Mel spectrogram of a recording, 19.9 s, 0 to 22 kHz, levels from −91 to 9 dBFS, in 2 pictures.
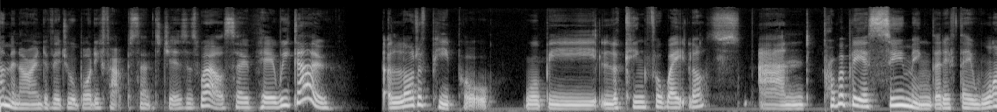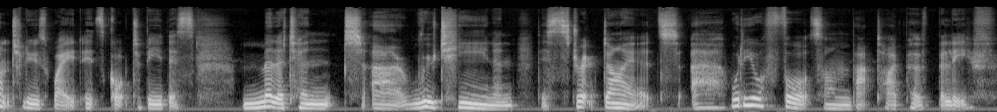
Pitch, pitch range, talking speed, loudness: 155 Hz, 140-185 Hz, 160 wpm, -15 LUFS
